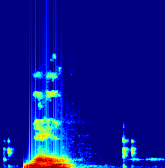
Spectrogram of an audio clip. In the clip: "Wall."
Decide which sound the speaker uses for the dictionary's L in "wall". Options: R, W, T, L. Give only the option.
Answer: W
